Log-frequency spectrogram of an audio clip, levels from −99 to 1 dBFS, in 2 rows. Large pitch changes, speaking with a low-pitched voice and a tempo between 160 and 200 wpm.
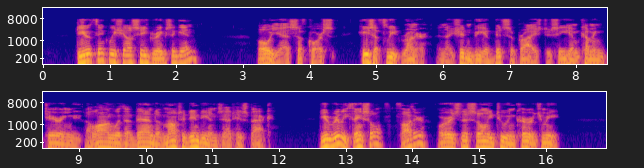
Yes: wide, 6.2 semitones; low, 100 Hz; average, 180 wpm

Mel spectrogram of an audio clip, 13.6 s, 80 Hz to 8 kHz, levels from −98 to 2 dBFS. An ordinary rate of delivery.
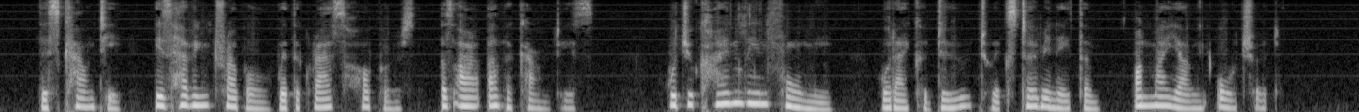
No: slow, 125 wpm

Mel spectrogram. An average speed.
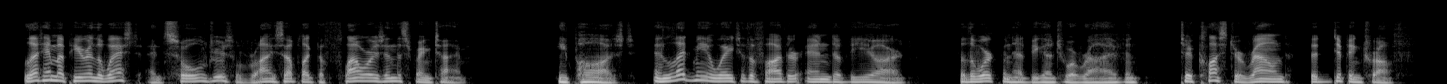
Yes: average, 185 wpm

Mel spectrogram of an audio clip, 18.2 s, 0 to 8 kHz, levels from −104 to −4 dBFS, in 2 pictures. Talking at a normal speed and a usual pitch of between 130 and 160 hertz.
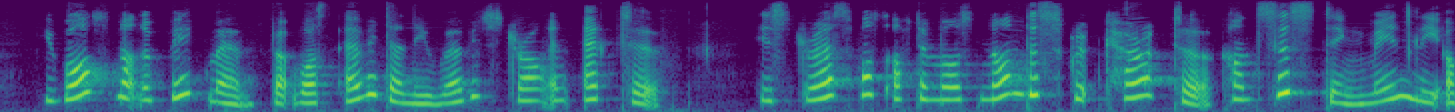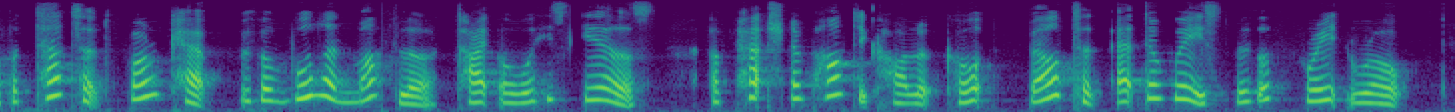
No: average, 165 wpm; very high, 335 Hz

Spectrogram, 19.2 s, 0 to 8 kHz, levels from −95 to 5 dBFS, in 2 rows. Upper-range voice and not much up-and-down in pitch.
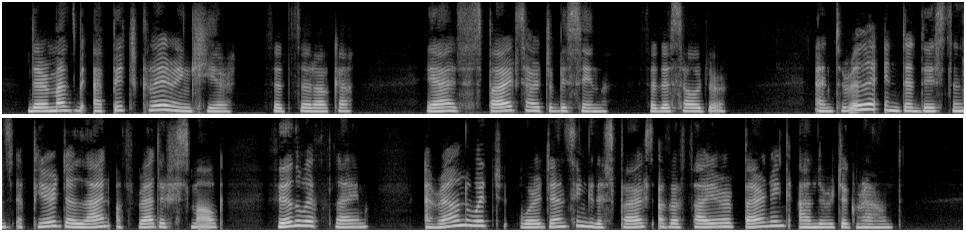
Yes: high, 245 Hz; narrow, 2.3 semitones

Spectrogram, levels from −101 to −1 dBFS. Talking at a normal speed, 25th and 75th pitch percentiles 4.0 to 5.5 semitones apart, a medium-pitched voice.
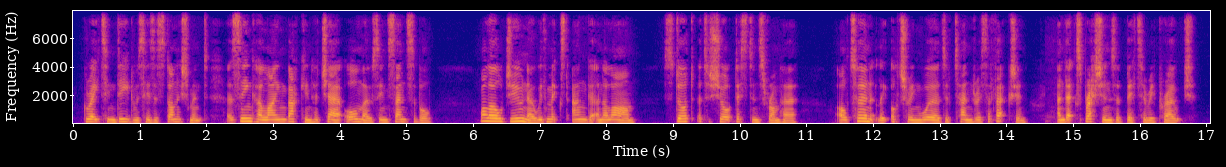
No: average, 145 wpm; average, 2.9 semitones; medium, 155 Hz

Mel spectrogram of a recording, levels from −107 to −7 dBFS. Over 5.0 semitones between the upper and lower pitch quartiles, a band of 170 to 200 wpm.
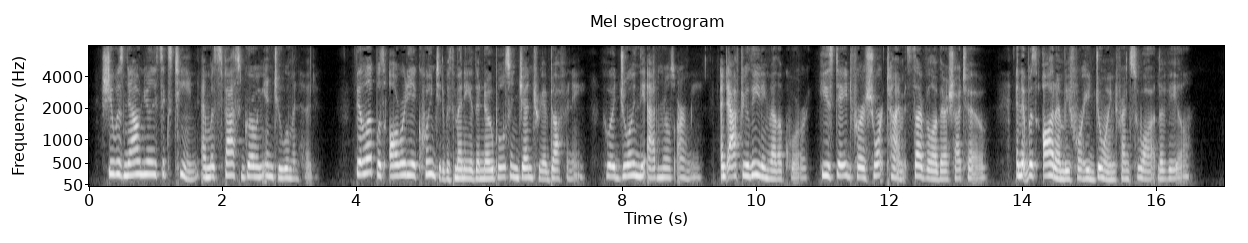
No: average, 4.5 semitones; average, 195 wpm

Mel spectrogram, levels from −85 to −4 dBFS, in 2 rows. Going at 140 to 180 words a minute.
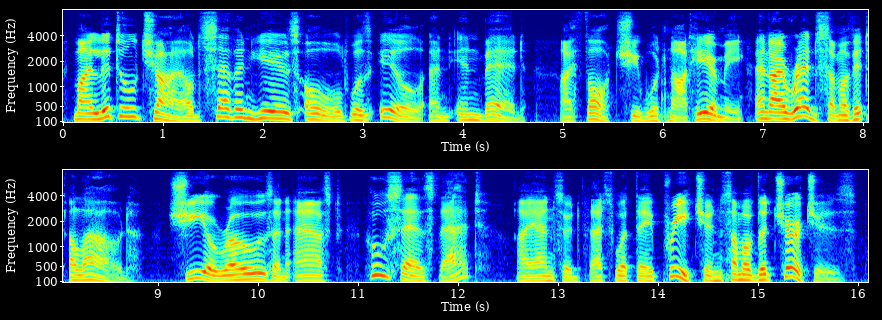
Yes: average, 160 wpm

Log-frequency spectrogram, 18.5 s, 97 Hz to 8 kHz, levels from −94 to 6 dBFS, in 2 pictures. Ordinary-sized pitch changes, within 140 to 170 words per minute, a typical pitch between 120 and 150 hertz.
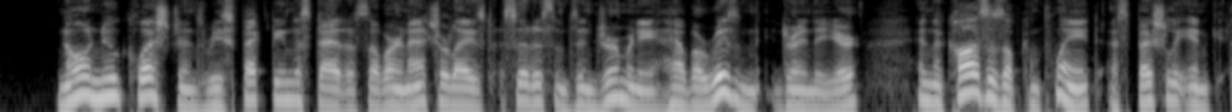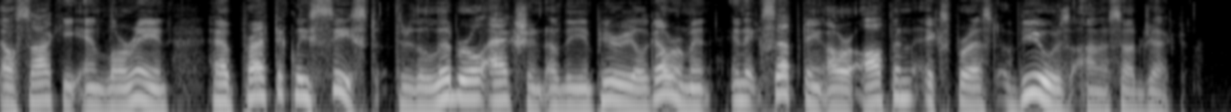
Yes: average, 4.5 semitones; average, 155 wpm; low, 135 Hz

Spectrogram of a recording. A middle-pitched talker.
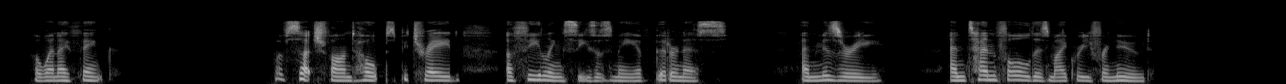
Yes: medium, 180 Hz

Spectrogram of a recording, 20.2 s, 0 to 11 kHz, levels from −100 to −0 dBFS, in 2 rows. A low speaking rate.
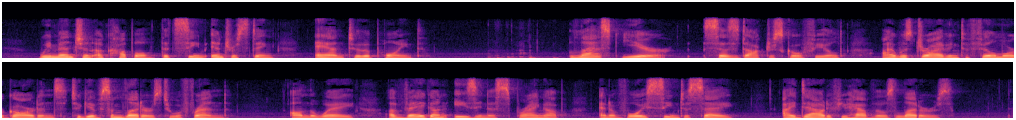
No: average, 150 wpm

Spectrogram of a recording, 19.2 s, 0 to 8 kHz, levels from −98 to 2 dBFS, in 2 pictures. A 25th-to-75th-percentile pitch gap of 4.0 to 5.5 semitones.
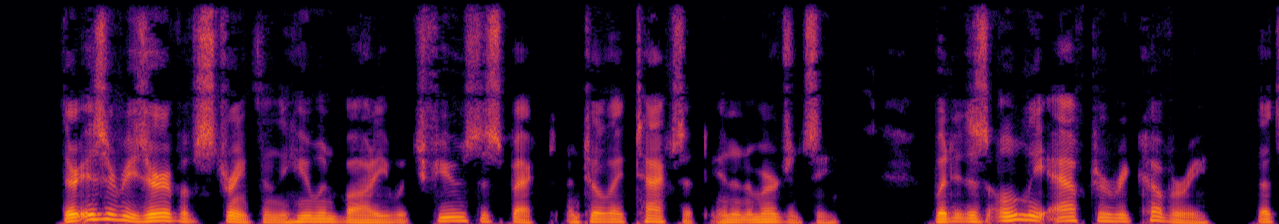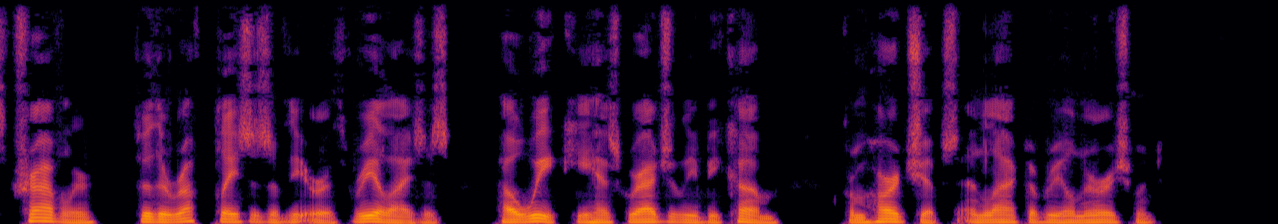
Yes: average, 4.8 semitones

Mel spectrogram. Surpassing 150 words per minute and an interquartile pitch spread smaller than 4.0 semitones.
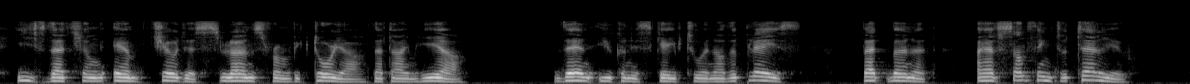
No: average, 140 wpm; average, 3.5 semitones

